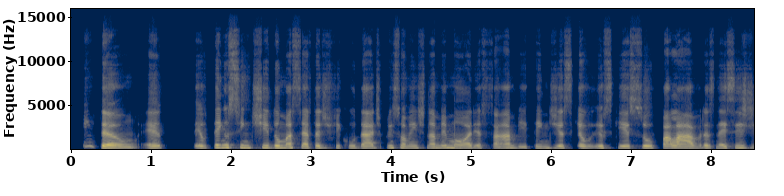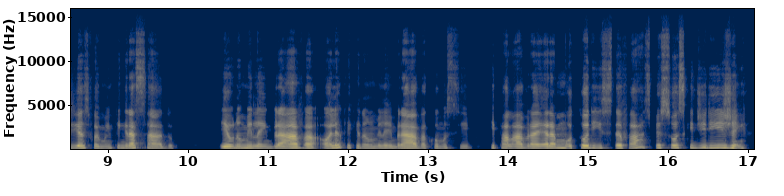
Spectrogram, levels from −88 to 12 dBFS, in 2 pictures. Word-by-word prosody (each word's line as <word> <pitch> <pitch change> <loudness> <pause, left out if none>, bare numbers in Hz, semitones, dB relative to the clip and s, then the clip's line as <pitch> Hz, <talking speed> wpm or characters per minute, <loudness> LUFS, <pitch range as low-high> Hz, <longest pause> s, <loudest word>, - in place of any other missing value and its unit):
Então, 160 - +6
eu 215 +2 +1 0.4
eu 200 - 0
tenho 255 +3 +2
sentido 230 -2 -1
uma 220 0 +3
certa 215 -1 0
dificuldade 205 -3 -3
principalmente 210 -2 -6
na 210 0 -1
memória, 180 -9 -2
sabe? 155 +2 -3
Tem 185 +4 -11
dias 195 +1 -3
que 200 - -6
eu 195 0 -2
eu 200 - -1
esqueço 200 0 -1
palavras, 185 -6 +3
né? 175 0 -2
Esses 210 +4 -6
dias 220 +3 0
foi 200 - -6
muito 200 +3 -14
engraçado, 205 -9 -2 0.6
eu 180 +1 +4
não 200 +1 -5
me 205 0 -3
lembrava 195 -2 +3
olha 210 +7 0
o - - -7
que 235 - -12
que 235 - -10
eu - - -13
não 185 -1 -9
me 170 -2 -9
lembrava, 160 +1 +1
como 200 +4 -13
se 200 -1 -20 0.2
que 220 - -9
palavra 205 +1 0
era 205 +2 +4
motorista. 210 -1 +1
Eu - - +5
falava: 220 +9 -3
"Ah, - - -8
as 265 - -18
pessoas 245 -1 -3
que 245 - -10
dirigem". 240 -3 -2
205 Hz, 175 wpm, -23 LUFS, 185-225 Hz, 0.6 s, Então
